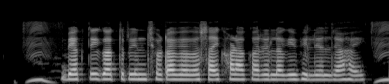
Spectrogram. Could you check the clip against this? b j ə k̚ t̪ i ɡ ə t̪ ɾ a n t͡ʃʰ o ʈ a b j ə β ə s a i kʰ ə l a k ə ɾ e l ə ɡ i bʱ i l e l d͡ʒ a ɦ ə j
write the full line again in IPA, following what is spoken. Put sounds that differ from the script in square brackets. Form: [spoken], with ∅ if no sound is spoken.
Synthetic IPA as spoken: b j ə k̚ t̪ i ɡ ə t̪ ɾ [i] n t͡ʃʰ o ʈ a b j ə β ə s a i kʰ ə [ɽ] a k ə ɾ e l ə ɡ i bʱ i l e l d͡ʒ a ɦ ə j

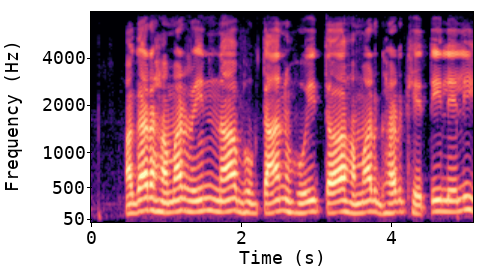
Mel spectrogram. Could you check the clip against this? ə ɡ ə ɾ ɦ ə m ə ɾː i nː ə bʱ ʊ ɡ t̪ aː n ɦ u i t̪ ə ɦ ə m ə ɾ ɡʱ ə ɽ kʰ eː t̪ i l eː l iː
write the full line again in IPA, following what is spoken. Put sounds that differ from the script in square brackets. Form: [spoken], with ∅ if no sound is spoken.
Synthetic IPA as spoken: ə ɡ ə ɾ ɦ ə m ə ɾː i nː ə bʱ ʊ ɡ t̪ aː n ɦ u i t̪ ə ɦ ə m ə ɾ ɡʱ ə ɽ kʰ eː t̪ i l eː l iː

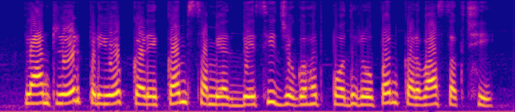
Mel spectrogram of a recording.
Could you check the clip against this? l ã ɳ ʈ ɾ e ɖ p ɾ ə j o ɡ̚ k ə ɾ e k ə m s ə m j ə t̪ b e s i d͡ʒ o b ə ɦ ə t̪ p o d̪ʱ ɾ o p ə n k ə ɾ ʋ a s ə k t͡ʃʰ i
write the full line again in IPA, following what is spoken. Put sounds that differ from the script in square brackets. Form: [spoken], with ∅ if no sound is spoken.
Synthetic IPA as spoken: l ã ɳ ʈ ɾ e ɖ p ɾ ə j o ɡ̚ k ə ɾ e k ə m s ə m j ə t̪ b e s i d͡ʒ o [ɡ] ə ɦ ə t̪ p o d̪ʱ ɾ o p ə n k ə ɾ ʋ a s ə k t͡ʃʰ i

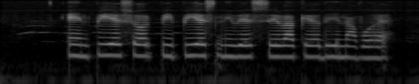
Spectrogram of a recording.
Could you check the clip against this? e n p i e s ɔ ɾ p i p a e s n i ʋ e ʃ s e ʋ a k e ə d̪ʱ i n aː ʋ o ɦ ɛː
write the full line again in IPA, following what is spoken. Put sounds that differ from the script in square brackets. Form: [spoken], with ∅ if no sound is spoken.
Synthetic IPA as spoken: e n p i e s ɔ ɾ p i p [i] e s n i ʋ e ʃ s e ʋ a k e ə d̪ʱ i n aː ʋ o ɦ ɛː

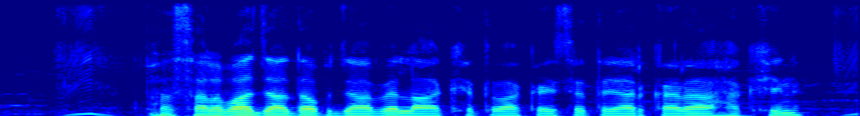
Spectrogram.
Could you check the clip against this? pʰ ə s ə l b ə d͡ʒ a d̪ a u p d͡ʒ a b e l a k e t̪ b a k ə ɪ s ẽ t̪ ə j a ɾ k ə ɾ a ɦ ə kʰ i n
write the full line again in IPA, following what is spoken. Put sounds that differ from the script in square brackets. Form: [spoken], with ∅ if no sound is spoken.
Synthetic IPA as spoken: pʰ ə s ə l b [a] d͡ʒ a d̪ a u p d͡ʒ a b e l a [kʰ] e t̪ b a k ə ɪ s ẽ t̪ ə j a ɾ k ə ɾ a ɦ ə kʰ i n

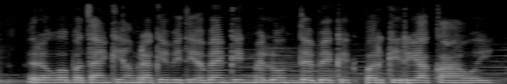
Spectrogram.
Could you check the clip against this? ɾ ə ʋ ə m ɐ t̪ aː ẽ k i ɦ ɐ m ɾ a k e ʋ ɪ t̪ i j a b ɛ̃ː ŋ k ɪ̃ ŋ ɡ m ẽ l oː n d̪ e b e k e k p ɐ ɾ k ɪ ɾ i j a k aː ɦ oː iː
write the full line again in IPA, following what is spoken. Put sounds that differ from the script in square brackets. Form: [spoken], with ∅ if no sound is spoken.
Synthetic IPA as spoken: ɾ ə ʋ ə [b] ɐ t̪ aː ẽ k i ɦ ɐ m ɾ a k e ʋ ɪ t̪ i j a b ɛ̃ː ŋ k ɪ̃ ŋ ɡ m ẽ l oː n d̪ e b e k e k p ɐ ɾ k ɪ ɾ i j a k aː ɦ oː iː

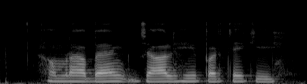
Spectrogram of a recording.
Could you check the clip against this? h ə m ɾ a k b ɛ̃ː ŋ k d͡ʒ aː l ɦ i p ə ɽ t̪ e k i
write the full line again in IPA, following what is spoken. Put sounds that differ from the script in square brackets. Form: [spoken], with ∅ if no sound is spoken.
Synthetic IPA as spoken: h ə m ɾ a [∅] b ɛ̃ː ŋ k d͡ʒ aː l ɦ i p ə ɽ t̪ e k i

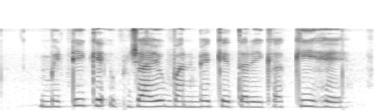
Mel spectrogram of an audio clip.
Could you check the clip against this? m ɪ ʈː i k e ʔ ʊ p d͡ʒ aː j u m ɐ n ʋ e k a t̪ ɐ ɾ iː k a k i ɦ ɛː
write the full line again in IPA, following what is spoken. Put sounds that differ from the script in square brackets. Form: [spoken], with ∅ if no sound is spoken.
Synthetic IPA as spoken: m ɪ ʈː i k e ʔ ʊ p d͡ʒ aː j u [b] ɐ n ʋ e k [e] t̪ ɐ ɾ iː k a k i ɦ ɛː

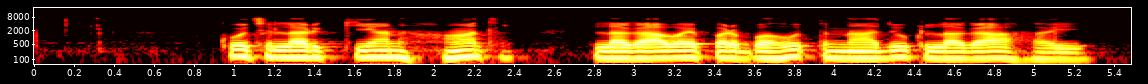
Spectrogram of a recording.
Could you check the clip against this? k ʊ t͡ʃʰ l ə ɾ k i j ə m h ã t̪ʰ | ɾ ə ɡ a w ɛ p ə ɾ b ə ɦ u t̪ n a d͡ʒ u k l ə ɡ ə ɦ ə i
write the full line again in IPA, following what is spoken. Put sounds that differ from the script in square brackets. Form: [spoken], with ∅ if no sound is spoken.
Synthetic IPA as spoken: k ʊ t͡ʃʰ l ə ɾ k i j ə [n] h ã t̪ʰ | [l] ə ɡ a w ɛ p ə ɾ b ə ɦ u t̪ n a d͡ʒ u k l ə ɡ [a] ɦ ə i

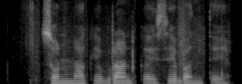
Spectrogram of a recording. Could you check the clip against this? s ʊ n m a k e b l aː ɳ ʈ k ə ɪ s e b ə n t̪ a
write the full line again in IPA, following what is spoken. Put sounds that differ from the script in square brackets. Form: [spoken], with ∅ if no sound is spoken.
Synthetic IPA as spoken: s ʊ n m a k e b [ɾ] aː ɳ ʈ k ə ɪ s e b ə n t̪ [e]

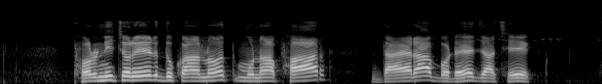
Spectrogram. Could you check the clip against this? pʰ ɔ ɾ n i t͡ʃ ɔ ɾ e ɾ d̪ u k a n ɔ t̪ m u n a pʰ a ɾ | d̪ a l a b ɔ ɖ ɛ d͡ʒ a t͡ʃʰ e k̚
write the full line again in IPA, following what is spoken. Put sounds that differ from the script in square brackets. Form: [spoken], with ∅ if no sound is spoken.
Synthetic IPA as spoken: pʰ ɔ ɾ n i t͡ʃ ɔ ɾ e ɾ d̪ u k a n ɔ t̪ m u n a pʰ a ɾ | d̪ a [ɾ] a b ɔ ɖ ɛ d͡ʒ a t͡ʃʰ e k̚

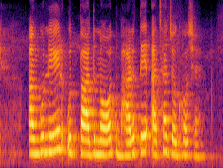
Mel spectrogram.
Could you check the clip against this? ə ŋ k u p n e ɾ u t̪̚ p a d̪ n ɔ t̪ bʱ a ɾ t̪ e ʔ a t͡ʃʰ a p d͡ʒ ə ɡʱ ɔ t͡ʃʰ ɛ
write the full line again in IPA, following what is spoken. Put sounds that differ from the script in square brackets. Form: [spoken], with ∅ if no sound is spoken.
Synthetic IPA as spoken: ə ŋ [ɡ] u [∅] n e ɾ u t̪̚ p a d̪ n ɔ t̪ bʱ a ɾ t̪ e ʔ a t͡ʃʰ a [∅] d͡ʒ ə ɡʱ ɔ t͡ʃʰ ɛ

